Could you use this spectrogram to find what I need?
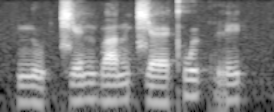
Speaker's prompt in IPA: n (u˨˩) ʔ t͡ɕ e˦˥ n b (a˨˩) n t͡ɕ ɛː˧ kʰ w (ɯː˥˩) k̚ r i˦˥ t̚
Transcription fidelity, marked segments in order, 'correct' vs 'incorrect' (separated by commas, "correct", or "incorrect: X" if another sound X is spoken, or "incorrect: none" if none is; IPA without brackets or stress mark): correct, incorrect: a˦˥, incorrect: ɯ˥˩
